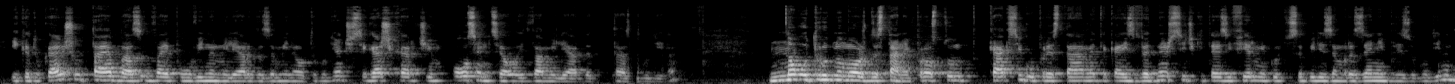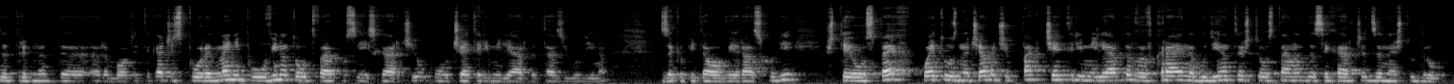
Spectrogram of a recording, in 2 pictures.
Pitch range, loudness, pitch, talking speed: 155-185 Hz, -22 LUFS, 170 Hz, 175 wpm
